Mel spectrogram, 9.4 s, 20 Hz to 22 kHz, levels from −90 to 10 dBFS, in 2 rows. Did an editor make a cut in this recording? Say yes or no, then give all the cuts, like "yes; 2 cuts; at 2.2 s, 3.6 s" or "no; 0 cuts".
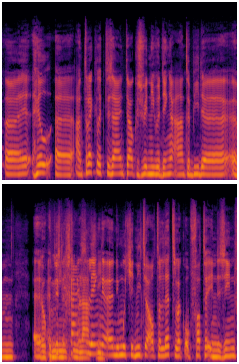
no; 0 cuts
